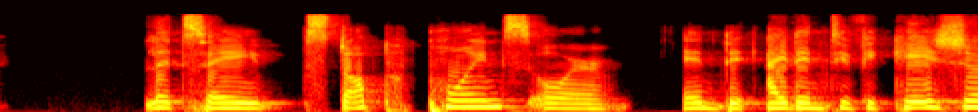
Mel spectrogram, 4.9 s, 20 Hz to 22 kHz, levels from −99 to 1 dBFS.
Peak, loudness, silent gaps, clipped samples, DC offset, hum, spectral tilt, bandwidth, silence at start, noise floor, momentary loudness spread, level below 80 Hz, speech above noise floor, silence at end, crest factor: -6 dBFS; -22 LUFS; none; under 0.1%; under 0.1%; none; -4 dB/octave; 13 kHz; 0.7 s; -81 dBFS; 8 LU; -48 dBFS; 60 dB; 0 s; 18 dB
